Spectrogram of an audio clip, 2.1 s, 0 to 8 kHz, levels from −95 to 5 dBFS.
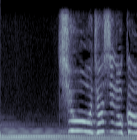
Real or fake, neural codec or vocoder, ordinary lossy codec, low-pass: real; none; none; 7.2 kHz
